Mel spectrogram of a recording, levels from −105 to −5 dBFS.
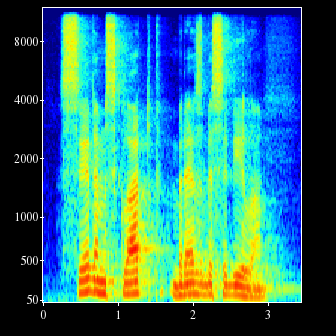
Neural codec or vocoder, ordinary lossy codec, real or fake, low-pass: vocoder, 44.1 kHz, 128 mel bands every 512 samples, BigVGAN v2; none; fake; 10.8 kHz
